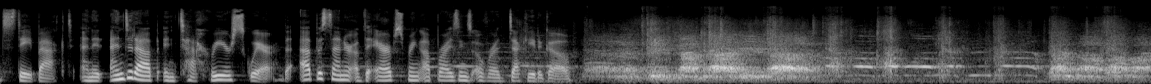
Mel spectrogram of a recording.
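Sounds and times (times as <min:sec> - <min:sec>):
speech: 0:00.0 - 0:08.2
protest crowd chanting: 0:03.8 - 0:11.5.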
